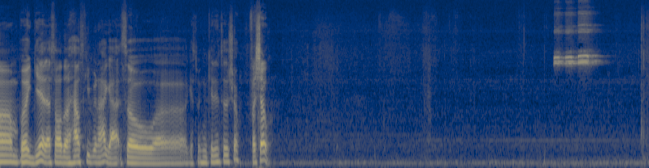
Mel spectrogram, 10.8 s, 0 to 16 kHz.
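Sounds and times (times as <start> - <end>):
speech: 0.0 - 4.7
quiet hum: 0.0 - 10.8
referee whistle: 9.2 - 10.2.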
